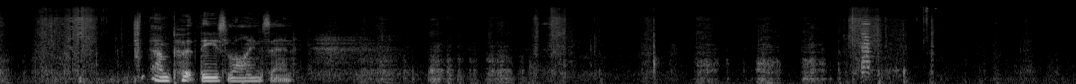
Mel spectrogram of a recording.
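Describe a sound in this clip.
A metal stylus scratches along paper against a ruler.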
